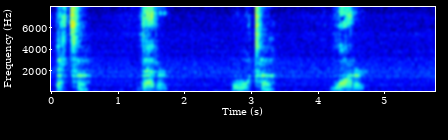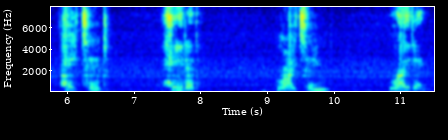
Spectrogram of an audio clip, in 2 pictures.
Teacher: Americans often pronounce the letter T like a quick D sound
